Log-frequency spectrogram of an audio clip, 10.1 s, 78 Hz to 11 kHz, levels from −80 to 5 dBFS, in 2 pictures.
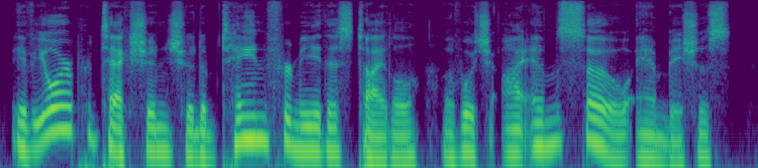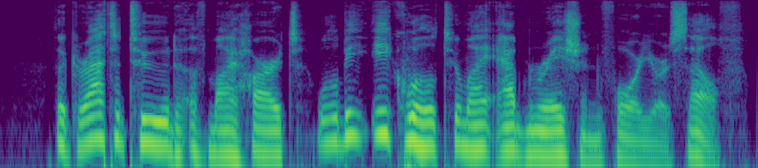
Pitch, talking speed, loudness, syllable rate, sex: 130 Hz, 165 wpm, -19 LUFS, 4.6 syllables/s, male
